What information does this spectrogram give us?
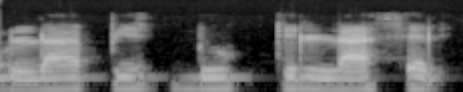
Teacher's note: palabras graves o llanas en las que el acento prosódico va en la penúltima sílaba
